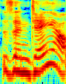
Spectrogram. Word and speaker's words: Zendaya: Fun Fact, ne, ihr Name wird eigentlich, der wird Zendaya ausgesprochen. Ich dachte früher auch immer, man sagt Zendaya und dann habe ich mal so einen Livestream mit ihr geguckt und dann hat sie jemand gefragt, wie ihr Name ausgesprochen wird und sie dann so, ja, Zendaya, weil so kreativ war meine Mutter nicht, dass ich jetzt Zendaya heiße.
